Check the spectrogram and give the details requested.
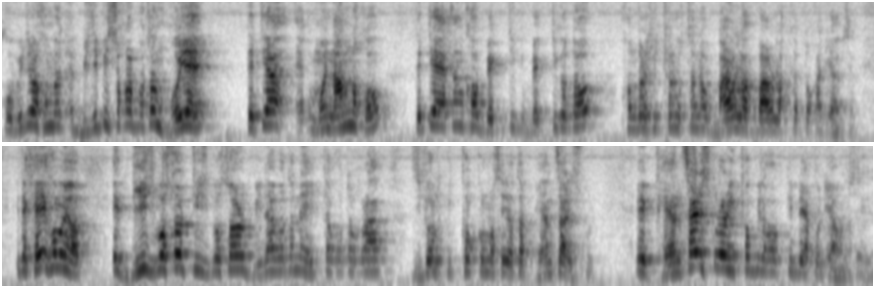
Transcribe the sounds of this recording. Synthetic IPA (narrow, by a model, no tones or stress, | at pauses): kobʱidɔɹxɔmɔjɔtbizepisɔkaɹpɹɔtʰɔmɦojɛtetijamojnamnɔkɔʊ̃ | tetijaɛkaŋkʰɔbtibjɔk̚tiɡɔtɔ | xɔndɔɹxikʰːɔnustʰanɔk̚baɹɔlakʰbaɹɔlakʰːɛtɹɔkadijaɦojsil | kintuxejxɔmɔjɔtejbisbɔsɔɹtisbɔsɔɹbinabatɔnɛxikʰːakɔtɔkɔɹa | zikʰɔnxikʰːɔkːɔɹmɔsaɹiɔtʰat̚bʰʱɛnsaɹiskul | ejbʰʱɛnsaɹiskulɔɹxikʰːɔk̚bilakɔkkintuɛkodijaɦɔna̰sḭl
